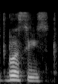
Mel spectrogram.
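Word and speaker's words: Buc-ee's: Everyone calls it Bucky's, but it's Bussies. That's how you pronounce it.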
